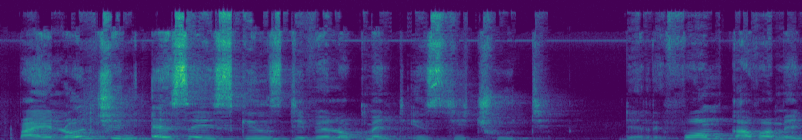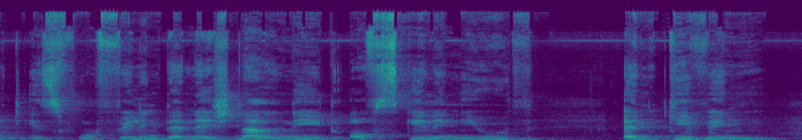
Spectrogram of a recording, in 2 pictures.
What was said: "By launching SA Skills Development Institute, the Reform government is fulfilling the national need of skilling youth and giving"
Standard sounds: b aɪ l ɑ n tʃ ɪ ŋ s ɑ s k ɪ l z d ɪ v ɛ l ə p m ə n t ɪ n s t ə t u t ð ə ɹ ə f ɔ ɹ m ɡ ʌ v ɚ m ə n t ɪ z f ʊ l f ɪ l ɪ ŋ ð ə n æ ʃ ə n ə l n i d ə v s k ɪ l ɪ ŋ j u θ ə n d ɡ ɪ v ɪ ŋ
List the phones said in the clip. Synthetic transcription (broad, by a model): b aɪ l ɑ n tʃ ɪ ŋ s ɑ s k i l s d ɪ v ɛ l ə p m ə n t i n s t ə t u t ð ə ɹ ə f ɔ m ɡ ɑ v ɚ m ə n t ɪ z f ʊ l f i l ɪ ŋ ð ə n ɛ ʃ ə n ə l n i d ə f s k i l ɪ ŋ j u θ ə n d ɡ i v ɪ ŋ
